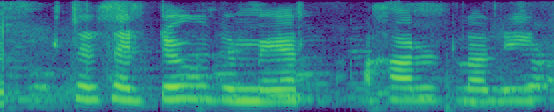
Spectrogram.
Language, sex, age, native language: Icelandic, male, 9, Icelandic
